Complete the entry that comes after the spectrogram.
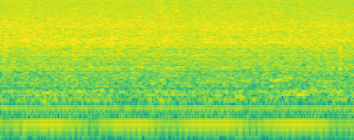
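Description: Chicken pieces sizzling steadily in oil in a deep stir-fry pan over medium-high heat.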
